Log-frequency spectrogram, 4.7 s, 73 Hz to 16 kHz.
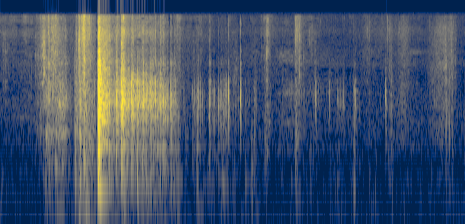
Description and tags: Skate jump on grass 3
Long board stake, hard wheels. Recorded with a Rode NT4 on a SoundDevices 702
grass, jump, long-board, skate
